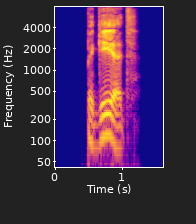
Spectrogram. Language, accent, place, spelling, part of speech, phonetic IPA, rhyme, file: German, Germany, Berlin, begehet, verb, [bəˈɡeːət], -eːət, De-begehet.ogg
- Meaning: second-person plural subjunctive I of begehen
